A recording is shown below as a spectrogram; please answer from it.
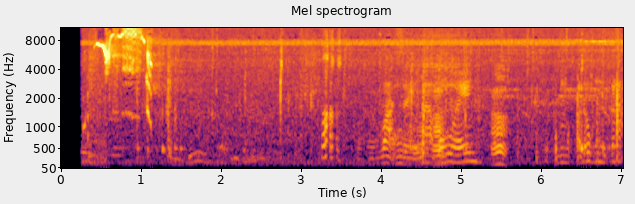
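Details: Baby macaque Leo, hungry and crying to beg its mother for milk; wavering, harmonic whimpers rise and fall in short bursts, with a sharp high squeak near the start and a steady high-pitched background tone.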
